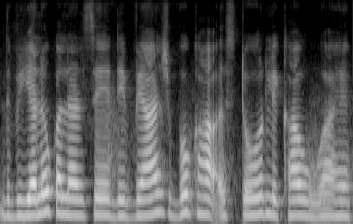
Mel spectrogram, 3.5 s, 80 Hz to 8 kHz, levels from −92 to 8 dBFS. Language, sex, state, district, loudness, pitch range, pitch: Hindi, female, Bihar, Vaishali, -16 LUFS, 200-215 Hz, 210 Hz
